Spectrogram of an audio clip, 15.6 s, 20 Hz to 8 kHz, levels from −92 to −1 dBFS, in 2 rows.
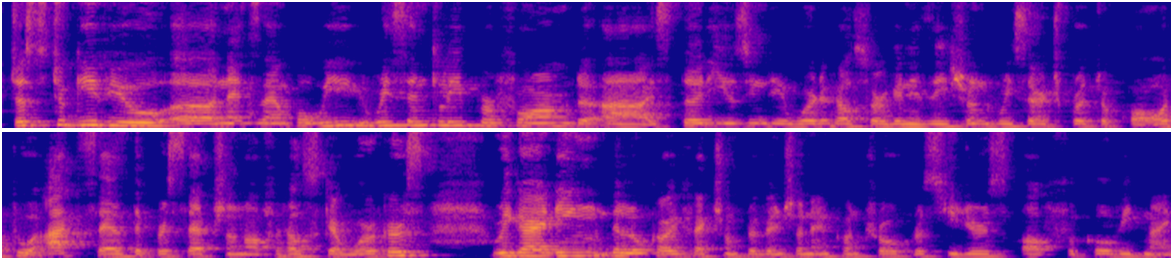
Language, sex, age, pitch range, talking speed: English, female, 30-49, 170-215 Hz, 140 wpm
